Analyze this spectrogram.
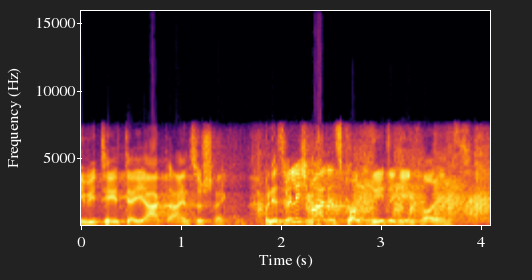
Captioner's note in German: Beifall bei der FDP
